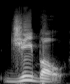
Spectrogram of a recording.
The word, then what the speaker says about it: Gibaut: His name is G-I-B-A-U-T, and I think it's pronounced Gibault.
